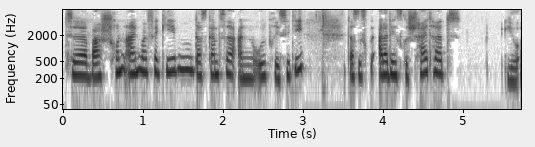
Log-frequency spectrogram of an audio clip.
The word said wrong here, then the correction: Ubitricity: Ubitricity, I'm sorry for that.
